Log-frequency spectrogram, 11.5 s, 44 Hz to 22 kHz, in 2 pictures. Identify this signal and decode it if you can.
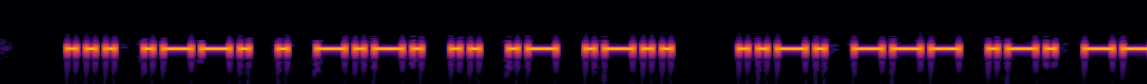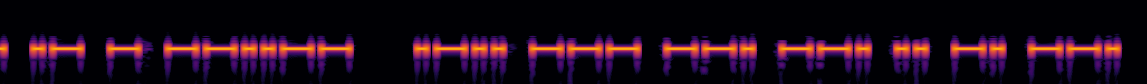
Morse code, heard as a keyed tone, about 25 wpm, 600 Hz. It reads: SPECIAL FORMAT, LOGGING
